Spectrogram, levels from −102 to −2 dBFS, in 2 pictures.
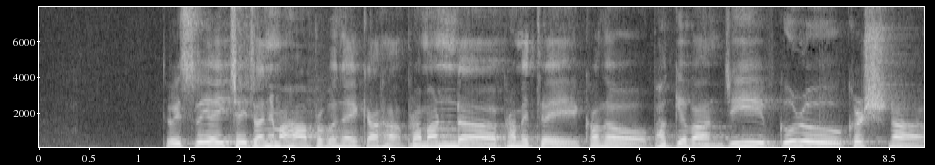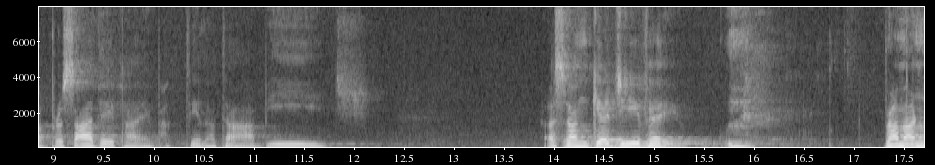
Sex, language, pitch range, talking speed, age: male, Hindi, 145-190 Hz, 60 wpm, 50-69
